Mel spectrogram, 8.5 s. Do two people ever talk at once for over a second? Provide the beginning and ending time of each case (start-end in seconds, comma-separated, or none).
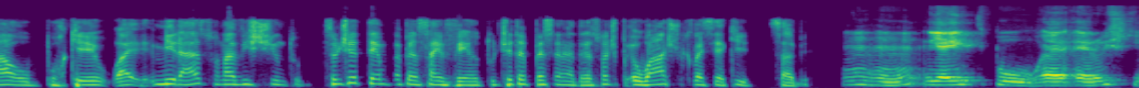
none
